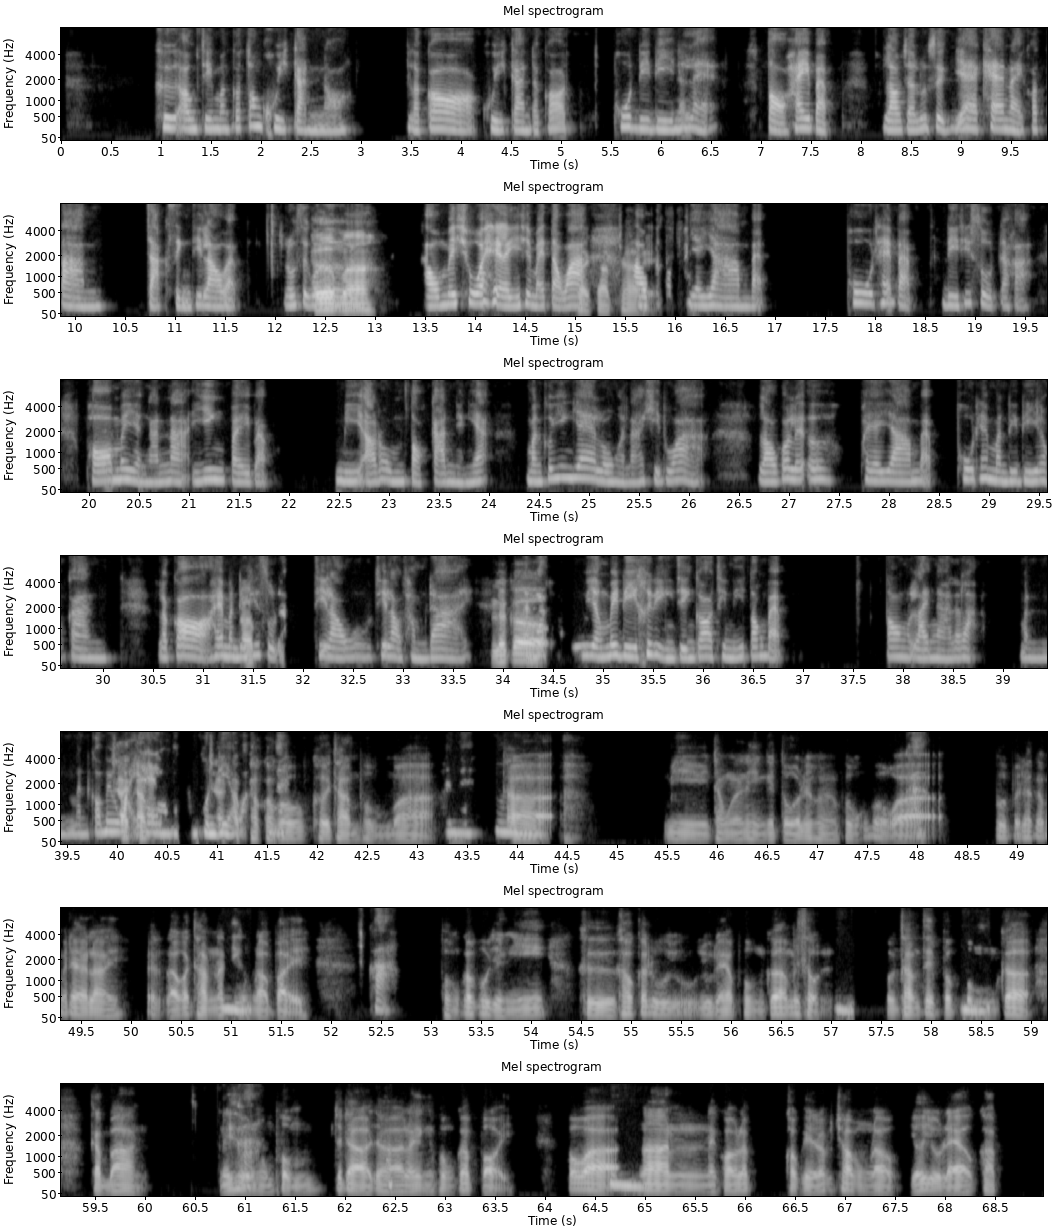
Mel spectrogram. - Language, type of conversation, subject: Thai, unstructured, คุณรู้สึกอย่างไรเมื่อเจอเพื่อนร่วมงานที่ไม่ยอมช่วยเหลือกัน?
- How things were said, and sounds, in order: tapping; other background noise; tsk; drawn out: "ว่า"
